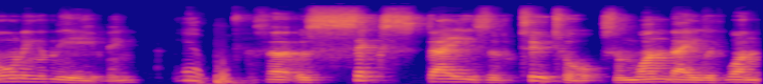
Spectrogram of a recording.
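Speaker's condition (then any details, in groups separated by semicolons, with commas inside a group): No condition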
